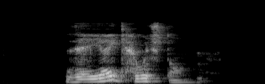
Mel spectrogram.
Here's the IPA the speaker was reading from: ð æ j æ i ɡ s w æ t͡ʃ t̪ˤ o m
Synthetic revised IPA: ð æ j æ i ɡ ħ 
